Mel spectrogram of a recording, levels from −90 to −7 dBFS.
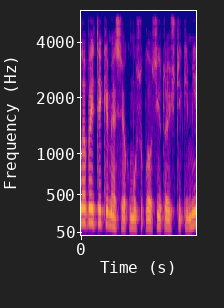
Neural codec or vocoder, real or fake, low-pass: none; real; 5.4 kHz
